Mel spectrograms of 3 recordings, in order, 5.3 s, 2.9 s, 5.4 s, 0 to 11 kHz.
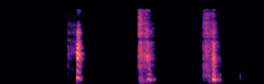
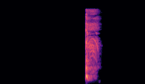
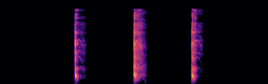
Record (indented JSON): {
  "exhalation_length": "5.3 s",
  "exhalation_amplitude": 27145,
  "exhalation_signal_mean_std_ratio": 0.17,
  "cough_length": "2.9 s",
  "cough_amplitude": 19521,
  "cough_signal_mean_std_ratio": 0.18,
  "three_cough_length": "5.4 s",
  "three_cough_amplitude": 20162,
  "three_cough_signal_mean_std_ratio": 0.15,
  "survey_phase": "beta (2021-08-13 to 2022-03-07)",
  "age": "18-44",
  "gender": "Female",
  "wearing_mask": "Yes",
  "symptom_runny_or_blocked_nose": true,
  "smoker_status": "Never smoked",
  "respiratory_condition_asthma": false,
  "respiratory_condition_other": false,
  "recruitment_source": "Test and Trace",
  "submission_delay": "2 days",
  "covid_test_result": "Positive",
  "covid_test_method": "RT-qPCR",
  "covid_ct_value": 23.7,
  "covid_ct_gene": "N gene",
  "covid_ct_mean": 24.2,
  "covid_viral_load": "12000 copies/ml",
  "covid_viral_load_category": "Low viral load (10K-1M copies/ml)"
}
